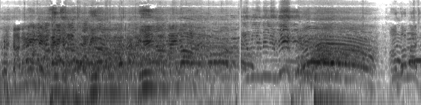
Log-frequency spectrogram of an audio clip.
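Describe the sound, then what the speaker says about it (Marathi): A large, noisy crowd at a Ganpati arrival procession in Kalyan. Loud overlapping chatter, shouts and chanting voices fill the space, with a brief lull near the end before the voices pick up again. "इथे श्रीमंतात आलाय, फुल गर्दी आहे मागे"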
